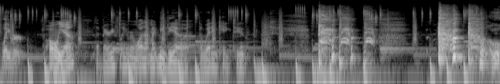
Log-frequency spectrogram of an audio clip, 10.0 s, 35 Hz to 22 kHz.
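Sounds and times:
speech: 0:00.0 - 0:05.6, 0:06.3 - 0:07.2, 0:09.6 - 0:10.0
person coughing: 0:06.3 - 0:07.6, 0:08.8 - 0:10.0.

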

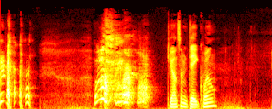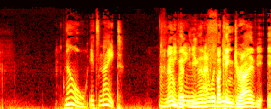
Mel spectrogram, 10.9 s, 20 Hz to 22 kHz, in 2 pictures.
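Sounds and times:
dry coughs: 0:00.0 - 0:00.8, 0:01.9 - 0:03.2
faint hiss: 0:00.0 - 0:10.8
speech: 0:01.9 - 0:04.4, 0:06.7 - 0:08.0, 0:08.6 - 0:10.8.

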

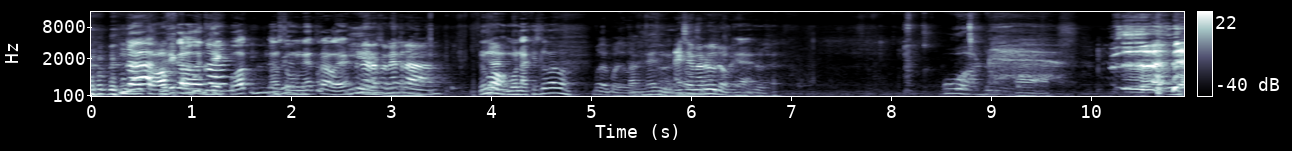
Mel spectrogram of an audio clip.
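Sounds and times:
speech: 0:00.0 - 0:07.0, 0:08.5 - 0:10.9
loud raspy throaty cough: 0:10.2 - 0:10.9.

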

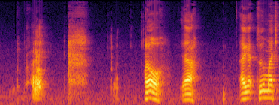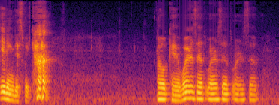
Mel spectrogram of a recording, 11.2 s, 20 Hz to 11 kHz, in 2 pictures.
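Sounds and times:
fairly loud rumbling burp: 0:00.3 - 0:02.4
speech: 0:02.9 - 0:04.0, 0:04.8 - 0:06.7, 0:08.7 - 0:10.9.

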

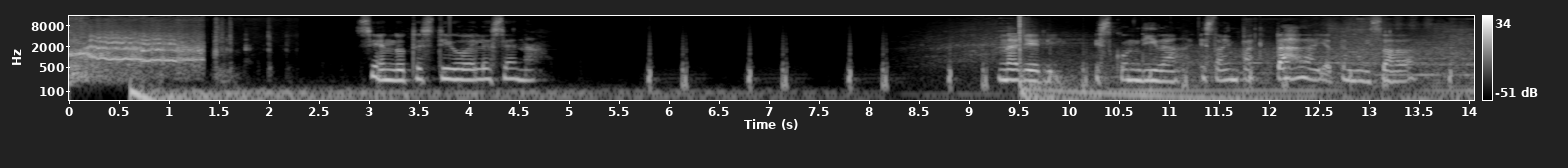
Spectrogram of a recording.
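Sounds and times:
car tires squealing as it brakes hard: 0:00.0 - 0:01.4
low rumbling hum: 0:00.6 - 0:14.0
speech: 0:03.0 - 0:04.8, 0:09.3 - 0:13.6
heavy heartbeat sound effect thumping: 0:05.6 - 0:12.0.

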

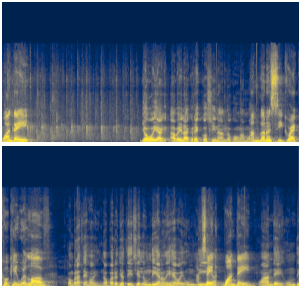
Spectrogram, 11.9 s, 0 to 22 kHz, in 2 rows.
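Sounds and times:
speech: 0:00.0 - 0:00.7, 0:02.8 - 0:11.8
applause with many hands clapping: 0:00.0 - 0:05.1.

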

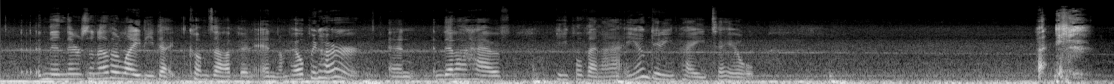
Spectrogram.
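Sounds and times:
steady low rumbling hum: 0:00.0 - 0:11.1
speech: 0:00.4 - 0:07.8, 0:10.4 - 0:10.9
person sneezing: 0:10.4 - 0:10.9.

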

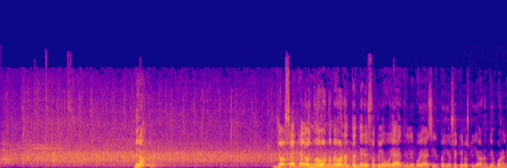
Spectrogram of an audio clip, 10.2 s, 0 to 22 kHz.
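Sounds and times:
crowd applauding: 0:00.0 - 0:07.4
speech: 0:02.7 - 0:03.2, 0:05.5 - 0:10.1.

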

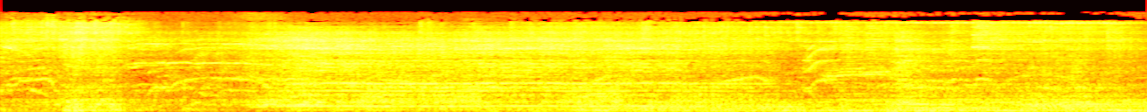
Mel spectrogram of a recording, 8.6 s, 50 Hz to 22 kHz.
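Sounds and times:
crowd of people at a drive-in movie screaming and shouting in panic: 0:00.1 - 0:08.5.

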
